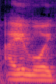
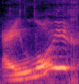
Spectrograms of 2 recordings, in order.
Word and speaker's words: Aloy: in horizon zero dawn it's not alloy i think it's pronounced aloy in the game it's always pronounced avalor it's aloy wow wow you just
